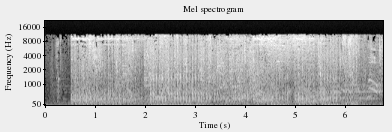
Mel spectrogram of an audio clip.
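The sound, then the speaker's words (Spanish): Automatic gunfire in an action thriller film. Dense, rapid bursts start abruptly after half a second and stay loud and continuous to the end. “Mira pensativo, se levanta y abre fuego.”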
